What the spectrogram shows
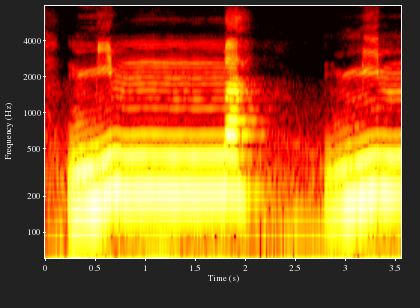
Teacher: Над мимом стоит таштит. Что мы делаем? Задерживаемся тут. Делаем назализацию.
